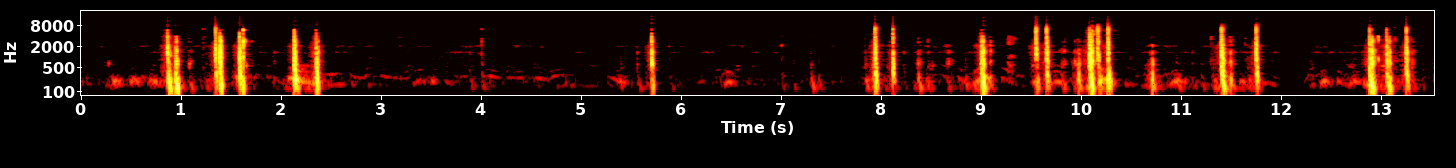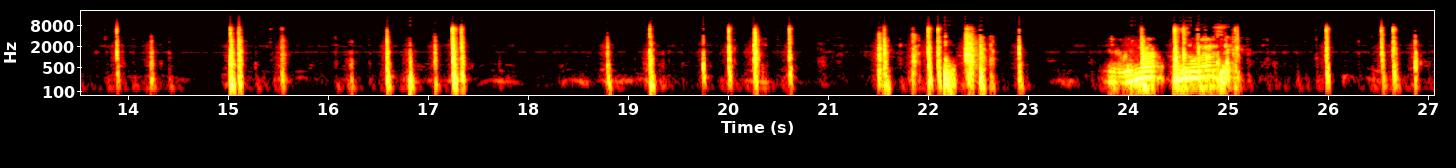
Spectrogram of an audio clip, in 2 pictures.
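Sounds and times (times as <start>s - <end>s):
keyboard typing clicks: 9.0s - 10.3s, 12.8s - 14.3s, 15.0s - 15.6s, 16.6s - 17.4s, 21.5s - 23.0s, 25.9s - 27.0s.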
